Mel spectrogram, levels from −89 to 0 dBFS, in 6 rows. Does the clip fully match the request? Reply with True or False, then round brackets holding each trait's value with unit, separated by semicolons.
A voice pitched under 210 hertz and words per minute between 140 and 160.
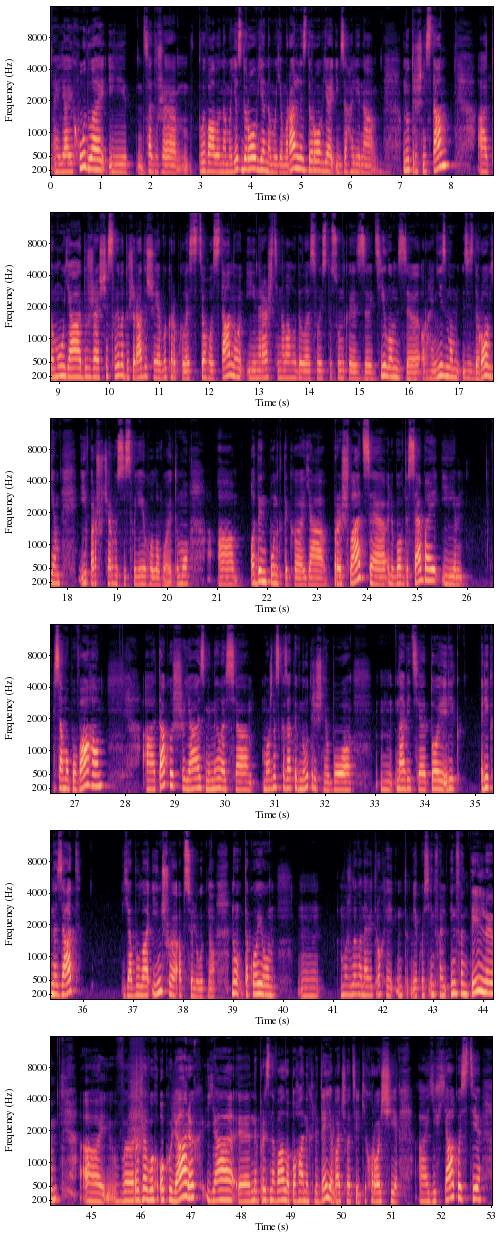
False (185 Hz; 110 wpm)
